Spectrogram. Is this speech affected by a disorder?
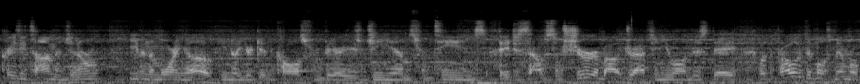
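No.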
